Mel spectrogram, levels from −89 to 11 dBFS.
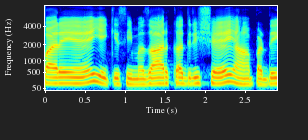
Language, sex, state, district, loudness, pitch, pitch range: Hindi, female, Chhattisgarh, Sukma, -15 LUFS, 160 Hz, 155-170 Hz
